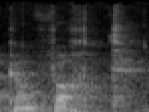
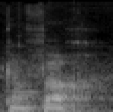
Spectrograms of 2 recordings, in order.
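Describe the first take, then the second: First: The word ends with a t sound. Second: The word ends without a t sound. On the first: The speaker calls it wrong. "I don't think we should say uh" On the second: The speaker calls it right. "sans T"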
